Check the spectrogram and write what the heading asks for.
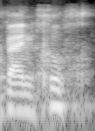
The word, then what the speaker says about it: Van Gogh: Van Gogh the Life, or Van Gogh, if you want to do the original pronunciation.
